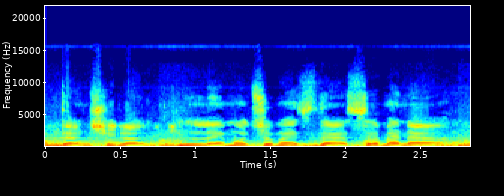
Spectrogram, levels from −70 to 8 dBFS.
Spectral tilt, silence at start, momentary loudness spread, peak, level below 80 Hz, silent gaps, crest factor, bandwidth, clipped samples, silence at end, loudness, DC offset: -4.5 dB/octave; 0 s; 2 LU; 0 dBFS; -38 dBFS; none; 12 dB; 16.5 kHz; under 0.1%; 0 s; -12 LUFS; under 0.1%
